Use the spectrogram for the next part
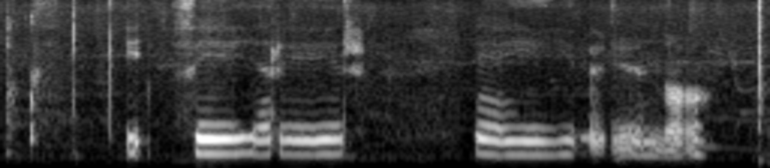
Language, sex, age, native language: Icelandic, female, 10, Icelandic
